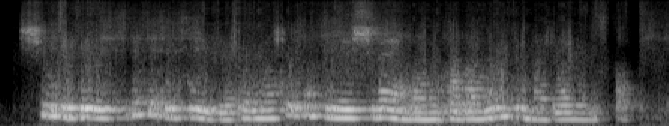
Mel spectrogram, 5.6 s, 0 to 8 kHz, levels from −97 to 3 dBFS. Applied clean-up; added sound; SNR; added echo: neural separator model SepFormer DNS4.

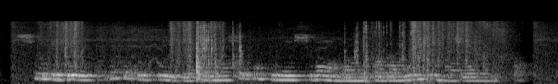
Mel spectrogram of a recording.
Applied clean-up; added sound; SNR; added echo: none; Bird; 8 dB; reverberation time 0.7 s.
